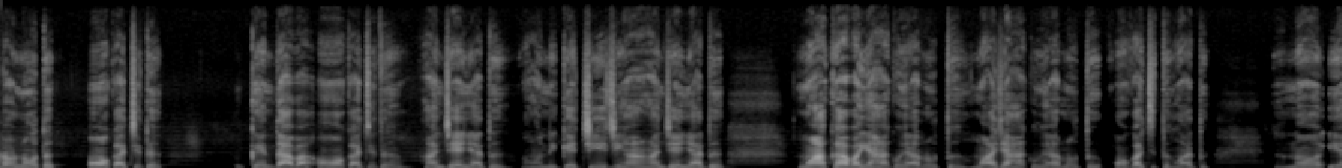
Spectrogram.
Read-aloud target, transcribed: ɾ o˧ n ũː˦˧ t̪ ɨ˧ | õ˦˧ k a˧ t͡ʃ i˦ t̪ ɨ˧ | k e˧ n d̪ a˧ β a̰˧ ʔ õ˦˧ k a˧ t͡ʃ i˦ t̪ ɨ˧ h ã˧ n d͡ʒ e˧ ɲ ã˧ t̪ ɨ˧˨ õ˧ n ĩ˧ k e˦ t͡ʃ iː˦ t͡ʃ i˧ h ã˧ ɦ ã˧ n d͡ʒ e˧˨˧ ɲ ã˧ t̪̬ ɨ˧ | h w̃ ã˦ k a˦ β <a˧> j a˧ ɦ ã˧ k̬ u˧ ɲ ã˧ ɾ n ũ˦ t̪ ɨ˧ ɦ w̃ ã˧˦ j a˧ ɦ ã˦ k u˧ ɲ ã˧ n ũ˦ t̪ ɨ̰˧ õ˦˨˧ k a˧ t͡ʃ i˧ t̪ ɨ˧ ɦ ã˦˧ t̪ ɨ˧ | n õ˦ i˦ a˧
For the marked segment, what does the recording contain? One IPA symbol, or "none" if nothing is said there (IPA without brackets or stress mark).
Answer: a˧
